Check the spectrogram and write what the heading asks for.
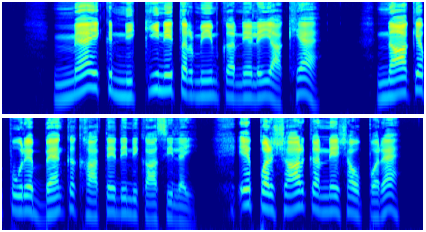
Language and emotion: Dogri, angry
